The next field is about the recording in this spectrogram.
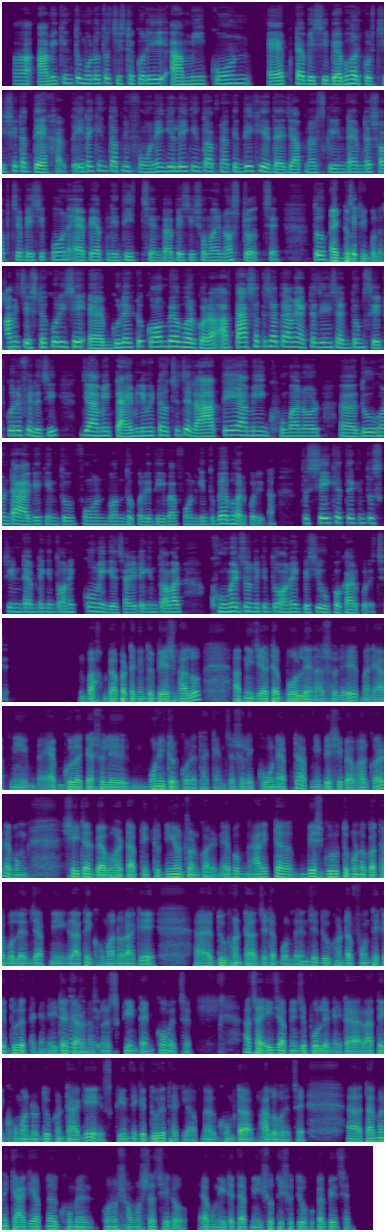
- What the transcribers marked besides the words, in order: "যেটা" said as "যেয়াটা"
- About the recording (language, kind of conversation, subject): Bengali, podcast, স্ক্রিন টাইম কমাতে আপনি কী করেন?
